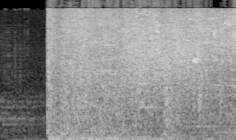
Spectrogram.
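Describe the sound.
A glass skylight smashes as someone crashes through it: a sudden, very loud burst of breaking glass that keeps going as a dense, sustained shower of crashing shards for about two seconds.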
